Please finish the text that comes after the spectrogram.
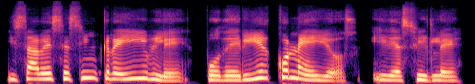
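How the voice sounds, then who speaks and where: Earnest woman, higher voice. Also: expressive, measured pace, dry recording, clean studio sound. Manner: earnest, confessional, repeats key phrases. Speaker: podcast host.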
